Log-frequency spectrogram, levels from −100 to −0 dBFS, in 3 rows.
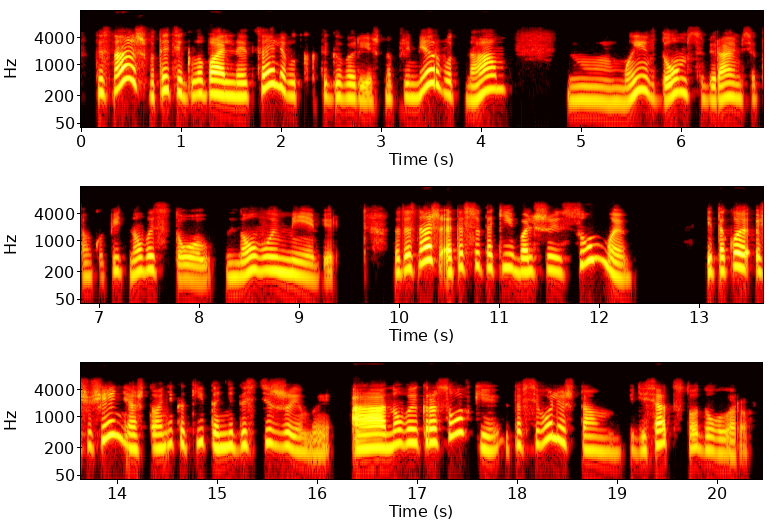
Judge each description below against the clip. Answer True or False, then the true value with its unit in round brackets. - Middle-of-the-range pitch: False (205 Hz)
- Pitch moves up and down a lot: True (6.3 semitones)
